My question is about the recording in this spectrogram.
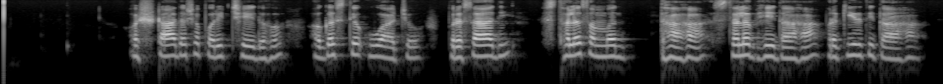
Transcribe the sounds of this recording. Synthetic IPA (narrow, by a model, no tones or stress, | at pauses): ɐʂʈaːd̪ɐʃɐpɐɾit̪ːʃʰeːd̪ɐɦɐ̆ː | ɡɐst̪jɐʔuʋaːt͡ʃɐ | pɾɐsaːd̪i | st̪ʰɐlɐsɐmbɐ | d̪ʱːaːɦɐ̆st̪ʰɐlɐbʱeːd̪aːɦɐ̆pɾɐkiːɾt̪it̪aːɦɐ̆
